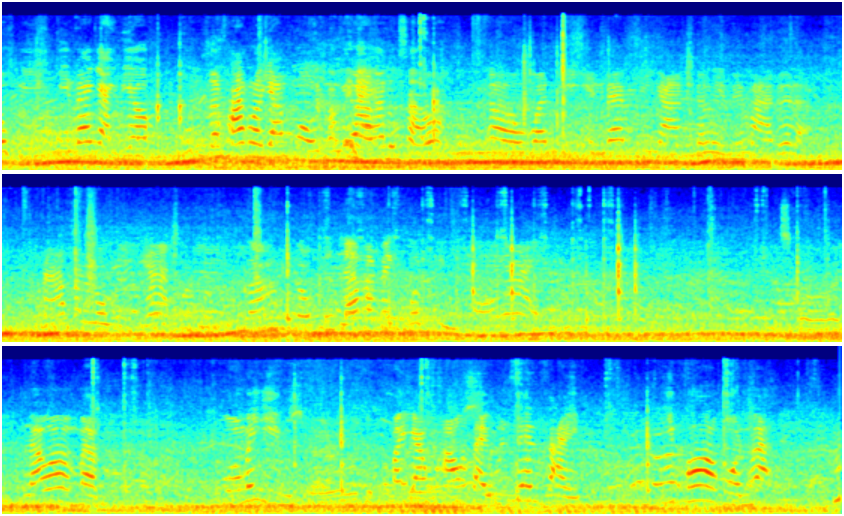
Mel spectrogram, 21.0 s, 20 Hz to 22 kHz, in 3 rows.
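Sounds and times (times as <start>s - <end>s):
people talking: 0.0s - 21.0s.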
